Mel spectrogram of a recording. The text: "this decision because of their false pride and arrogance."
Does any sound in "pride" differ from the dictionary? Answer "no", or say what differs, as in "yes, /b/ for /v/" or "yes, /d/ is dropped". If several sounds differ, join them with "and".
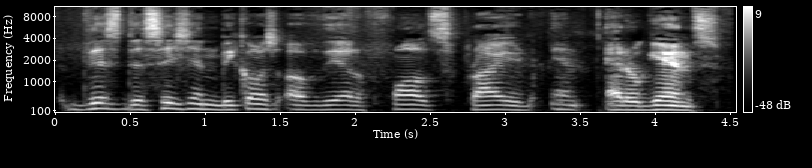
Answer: no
